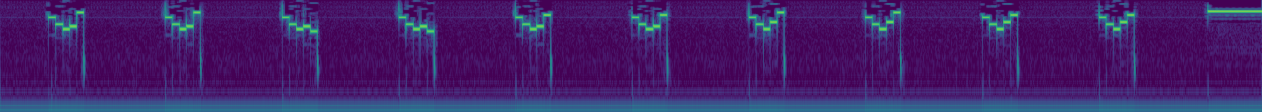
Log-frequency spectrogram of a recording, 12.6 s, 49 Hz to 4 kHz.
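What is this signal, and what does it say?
Five-tone selective call (ZVEI), heard as quick runs of five tones, tones of about 70 ms. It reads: 85340 85340 85342 85342 85349 85349 85360 85360 85369 85369
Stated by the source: ZVEI five-tone selective call received on an SDR.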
